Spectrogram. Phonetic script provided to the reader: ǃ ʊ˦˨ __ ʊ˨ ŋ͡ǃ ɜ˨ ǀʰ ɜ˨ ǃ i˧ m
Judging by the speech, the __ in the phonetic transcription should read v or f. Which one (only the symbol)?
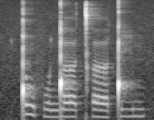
f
